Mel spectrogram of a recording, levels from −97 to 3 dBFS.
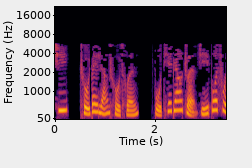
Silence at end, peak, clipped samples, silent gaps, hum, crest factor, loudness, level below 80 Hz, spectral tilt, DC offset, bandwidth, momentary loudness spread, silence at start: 0 s; -8 dBFS; under 0.1%; 0.30-0.48 s, 1.70-1.91 s; none; 14 dB; -22 LUFS; -60 dBFS; -7 dB/octave; under 0.1%; 5.8 kHz; 8 LU; 0 s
